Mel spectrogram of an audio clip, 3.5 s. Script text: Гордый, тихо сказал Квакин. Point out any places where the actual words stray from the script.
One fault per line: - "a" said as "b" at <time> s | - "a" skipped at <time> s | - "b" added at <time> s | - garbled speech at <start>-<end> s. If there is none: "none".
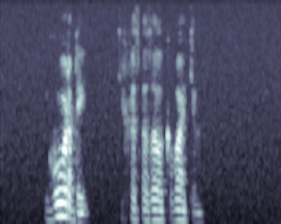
none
